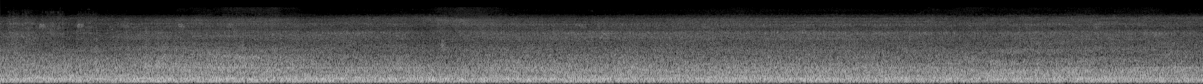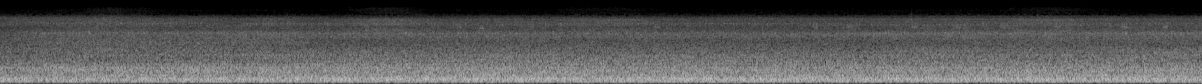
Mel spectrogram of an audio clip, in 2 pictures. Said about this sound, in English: Here's the 7 bus, which is the one I caught down from downtown. Don't need that one, I need the 32.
